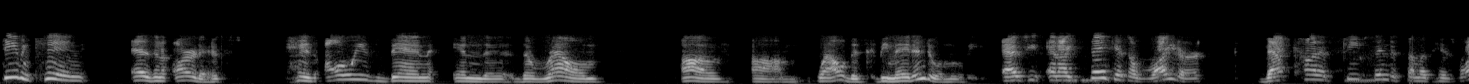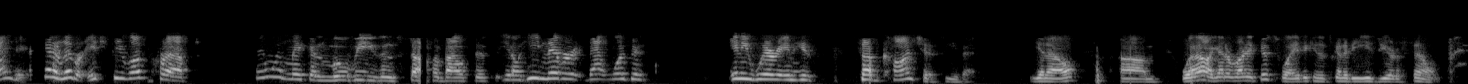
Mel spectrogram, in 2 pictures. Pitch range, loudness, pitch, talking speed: 145-235 Hz, -27 LUFS, 175 Hz, 170 wpm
